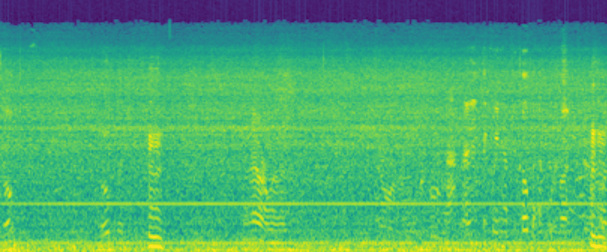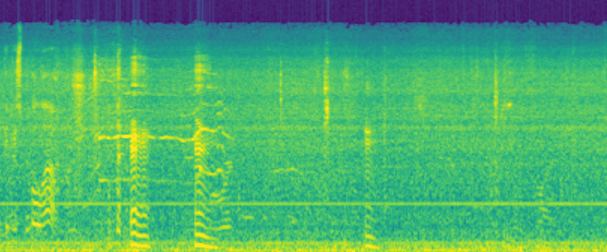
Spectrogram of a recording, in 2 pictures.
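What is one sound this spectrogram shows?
Aircraft engines drone in a steady low roar.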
